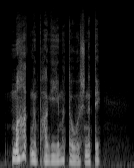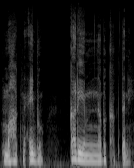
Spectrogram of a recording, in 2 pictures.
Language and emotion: Manipuri, sad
